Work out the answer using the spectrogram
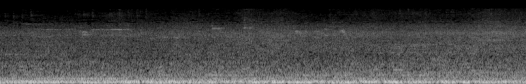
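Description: Steady low engine hum of a Toyota Corolla XLi idling with the hood open.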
